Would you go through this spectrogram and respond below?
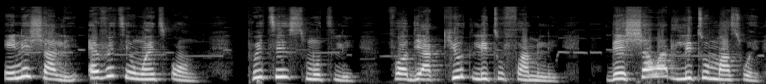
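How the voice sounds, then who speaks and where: Fairly high-voiced woman narrating a folktale. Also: big pitch swings, normal speed, a little mellow. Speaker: storyteller. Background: faint music.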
